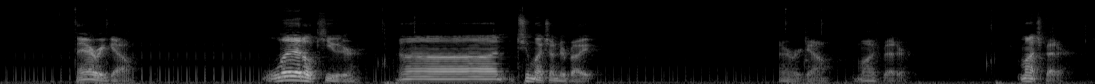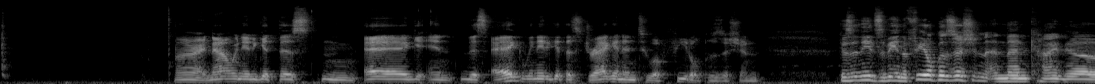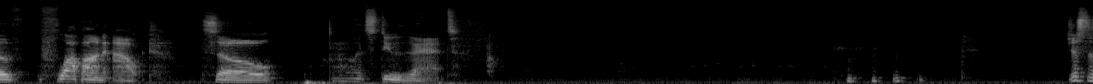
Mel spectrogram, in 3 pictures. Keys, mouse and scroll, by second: 5.1-7.8 drag, 10.8 KP_0, 14.1 right click, 18.7 right click.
